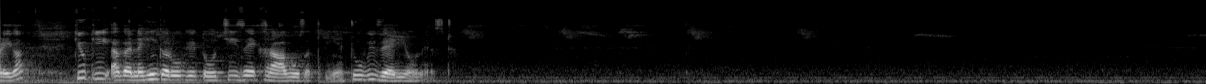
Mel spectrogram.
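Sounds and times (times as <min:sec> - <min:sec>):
low steady hum: 0:00.0 - 0:12.0
faint bird chirps: 0:04.4 - 0:10.6, 0:11.2 - 0:12.0.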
